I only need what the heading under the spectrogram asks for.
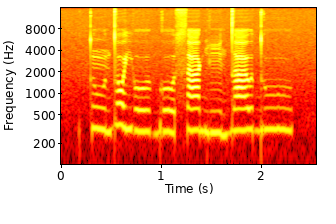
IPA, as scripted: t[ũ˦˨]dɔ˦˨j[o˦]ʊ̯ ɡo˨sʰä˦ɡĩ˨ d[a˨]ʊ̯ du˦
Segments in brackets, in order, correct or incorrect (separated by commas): incorrect, incorrect, incorrect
